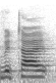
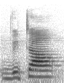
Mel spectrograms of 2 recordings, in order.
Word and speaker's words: vitae: of the same term it's a latin term and this term means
